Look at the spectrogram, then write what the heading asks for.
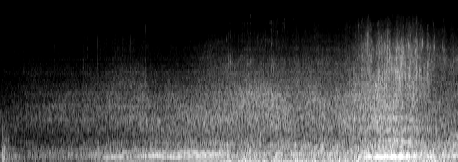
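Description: Sports-car engines approaching on a racetrack, their note rising in pitch and growing louder over the first four seconds. Then an abrupt change to a louder, steadier rumble of engine and wind as heard from a car at speed, loudest near the end.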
